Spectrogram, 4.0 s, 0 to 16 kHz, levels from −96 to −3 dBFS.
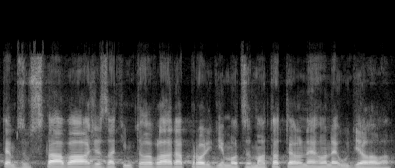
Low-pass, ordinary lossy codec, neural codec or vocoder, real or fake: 10.8 kHz; Opus, 32 kbps; none; real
